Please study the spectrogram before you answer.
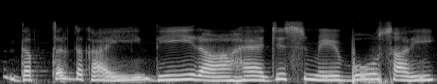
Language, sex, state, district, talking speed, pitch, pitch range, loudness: Hindi, female, Punjab, Fazilka, 110 wpm, 205 Hz, 195-230 Hz, -15 LUFS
